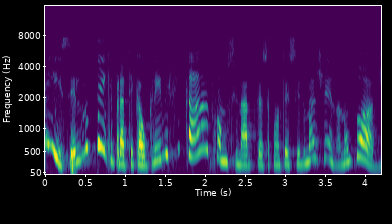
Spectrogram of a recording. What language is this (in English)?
Portuguese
